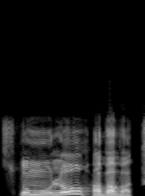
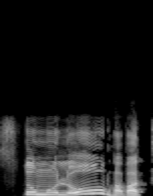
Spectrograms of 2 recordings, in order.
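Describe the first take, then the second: First: An h sound is inserted before the last word. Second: The o vowel is lengthened, with no h. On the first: The speaker calls it wrong. "অনেকেই আপনারা হ উচ্চারণ করেন" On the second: The speaker calls it right. "তার পূর্বের বর্ণটিকে আমরা একটু দীর্ঘ টানবো"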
